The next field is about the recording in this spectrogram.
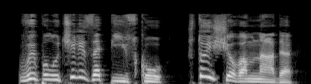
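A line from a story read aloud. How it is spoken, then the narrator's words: Sharp question. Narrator (Russian): резко спросила она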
